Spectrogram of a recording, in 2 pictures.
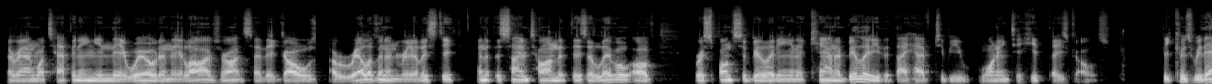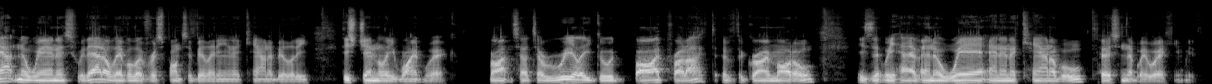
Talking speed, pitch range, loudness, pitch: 200 wpm, 85-95 Hz, -15 LUFS, 90 Hz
